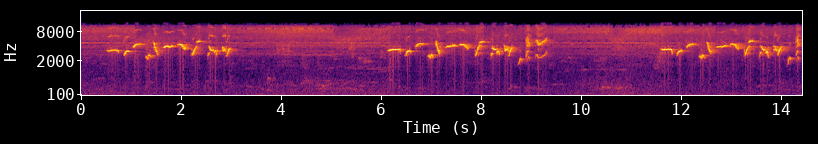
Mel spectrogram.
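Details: Oriental magpie-robin, described as an old forest bird, singing at dawn for caged-bird training: three bursts of sweet, varied whistled phrases about three seconds long, separated by quiet pauses of roughly three seconds.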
